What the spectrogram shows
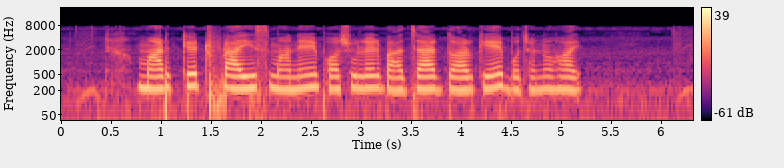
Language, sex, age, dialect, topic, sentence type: Bengali, female, 18-24, Northern/Varendri, agriculture, statement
